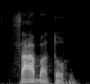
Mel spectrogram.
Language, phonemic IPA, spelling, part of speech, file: Italian, /ˈsabato/, sabato, noun, It-sabato.ogg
